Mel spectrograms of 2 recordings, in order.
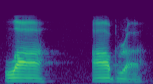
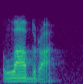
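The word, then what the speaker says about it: La Habra: But I believe when you have a word like this, you just pronounce it as one. It's not La Abra. I believe it's Labra, California.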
